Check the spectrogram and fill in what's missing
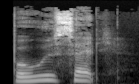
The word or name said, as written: bogudsalg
